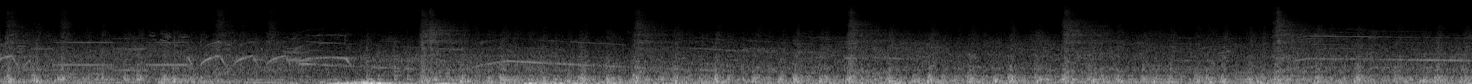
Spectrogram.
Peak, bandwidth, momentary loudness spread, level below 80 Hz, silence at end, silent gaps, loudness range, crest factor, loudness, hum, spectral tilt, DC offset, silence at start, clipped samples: -6 dBFS; 13.5 kHz; 4 LU; -30 dBFS; 0 s; none; 3 LU; 20 dB; -31 LUFS; none; -7.5 dB/octave; under 0.1%; 0 s; under 0.1%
